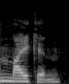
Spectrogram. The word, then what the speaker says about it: Mikan: pronounced Mikan.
